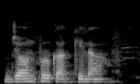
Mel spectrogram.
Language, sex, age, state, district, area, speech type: Hindi, male, 30-45, Uttar Pradesh, Jaunpur, rural, spontaneous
